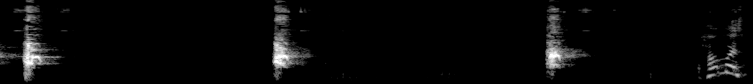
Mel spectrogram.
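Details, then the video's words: Dog barking as it tries to stop a lint roller cleaning its bed: three sharp single barks about two seconds apart, then a brief higher whine at the end, quiet in between. "Dog Tries To Stop Chom Chom Roller"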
